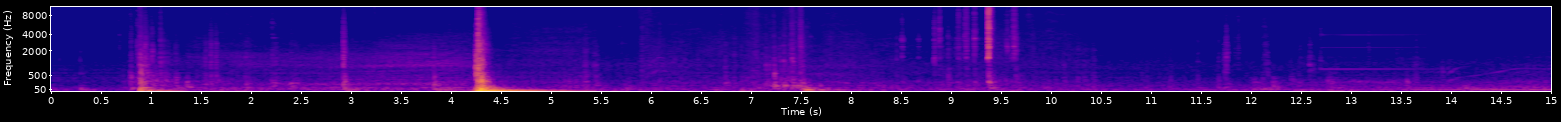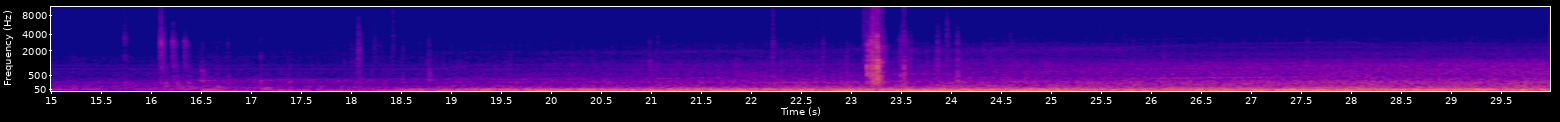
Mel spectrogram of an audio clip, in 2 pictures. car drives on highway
1.9s 5.4s, 14.0s 29.9s

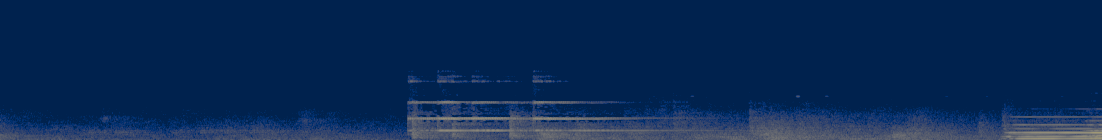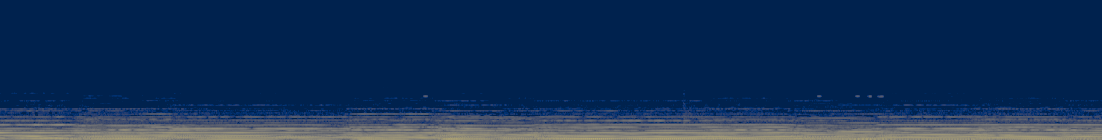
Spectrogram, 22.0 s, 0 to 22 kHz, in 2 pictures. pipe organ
10.0s 22.0s

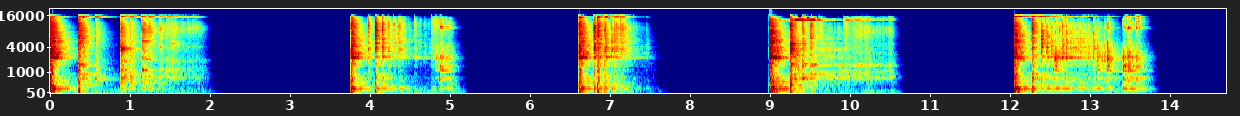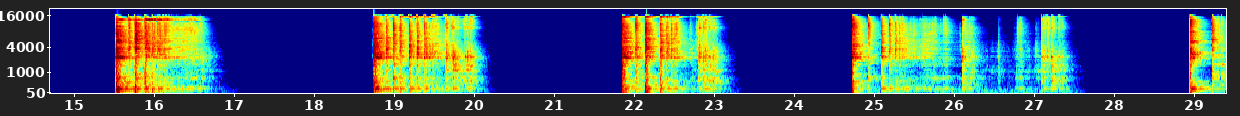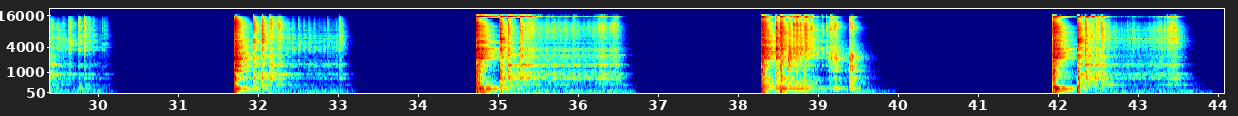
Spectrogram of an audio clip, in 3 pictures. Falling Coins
0.4s 1.9s

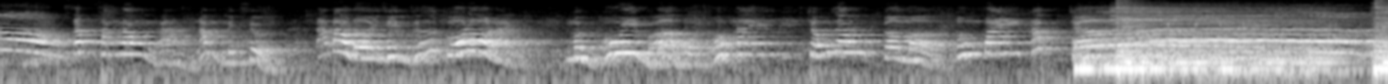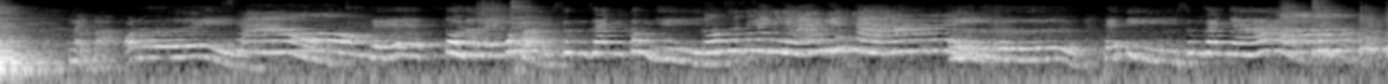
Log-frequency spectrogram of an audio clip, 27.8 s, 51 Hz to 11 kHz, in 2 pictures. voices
9.6s 27.7s

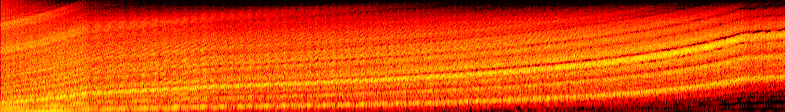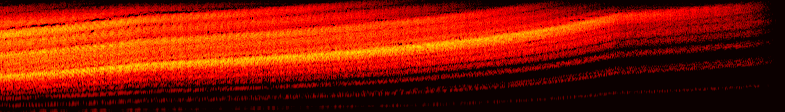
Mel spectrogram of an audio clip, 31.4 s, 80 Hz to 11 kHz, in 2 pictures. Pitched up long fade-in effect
0.0s 6.2s

